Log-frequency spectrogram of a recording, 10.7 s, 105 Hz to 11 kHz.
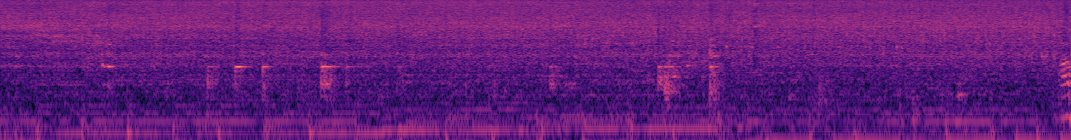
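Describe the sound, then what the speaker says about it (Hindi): Marinated chicken fries in oil in a pan, with a steady loud sizzle running throughout and occasional stirring scrapes and clinks over the hiss. "अब जो 1 टेबलस्पून में से जो ऑयल बचा था वो मैं इसमें पैन में ऐड कर रही हूँ और साथ ही मैरिनेटेड"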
